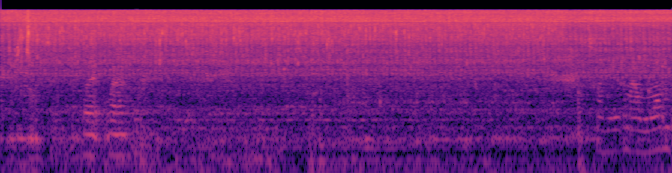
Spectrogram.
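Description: Warm water runs from a tap into a sink in a steady, quiet splashing stream, continuous for the whole stretch, with a voice speaking briefly and softly over it.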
